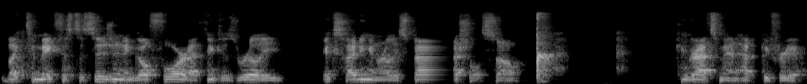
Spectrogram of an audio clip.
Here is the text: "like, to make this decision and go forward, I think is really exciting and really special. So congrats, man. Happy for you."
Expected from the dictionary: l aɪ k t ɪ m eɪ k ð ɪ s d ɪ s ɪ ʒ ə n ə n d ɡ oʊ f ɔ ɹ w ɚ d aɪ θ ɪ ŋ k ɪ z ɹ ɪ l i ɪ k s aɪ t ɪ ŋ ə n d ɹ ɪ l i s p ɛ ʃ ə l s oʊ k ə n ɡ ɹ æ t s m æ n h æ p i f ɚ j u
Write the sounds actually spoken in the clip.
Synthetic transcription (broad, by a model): l aɪ k t ɪ m eɪ k ð ɪ s d ɪ s ɪ ʒ ə n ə n ɡ oʊ f ɔ ɹ w ɚ d aɪ θ ɪ ŋ k ɪ z ɹ ɪ l i ɪ k s aɪ t ɪ ŋ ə n ɹ ɪ l i s p ɛ ʃ l s oʊ k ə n ɡ ɹ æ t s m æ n h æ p i f ɚ j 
